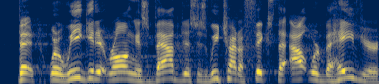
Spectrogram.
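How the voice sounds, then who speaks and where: A man speaks at a fairly quick pace in a high voice, his pitch varying an ordinary amount. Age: 30s. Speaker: pastor. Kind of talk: sermon. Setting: church.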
